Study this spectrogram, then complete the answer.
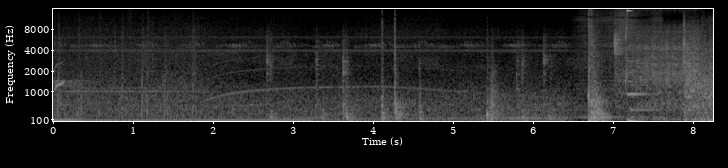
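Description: A heavy tank engine rumbles and clanks.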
